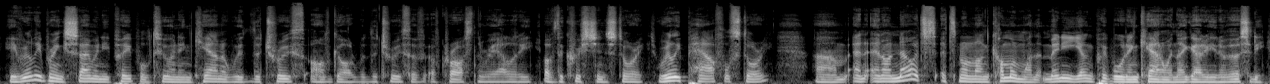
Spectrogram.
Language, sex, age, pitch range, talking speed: English, male, 50-69, 115-140 Hz, 255 wpm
